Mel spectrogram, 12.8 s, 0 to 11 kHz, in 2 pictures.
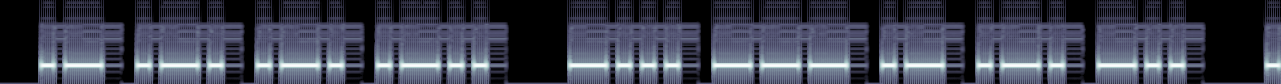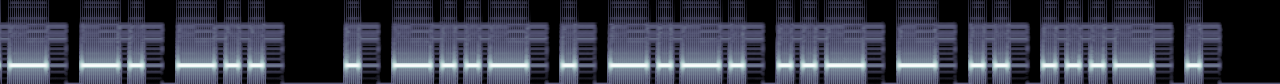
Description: Morse code, heard as a keyed tone, about 20 wpm, 750 Hz. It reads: ARRL BOARD AND EXECUTIVE
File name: cwa / W1AW-Level3 / 20WPM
